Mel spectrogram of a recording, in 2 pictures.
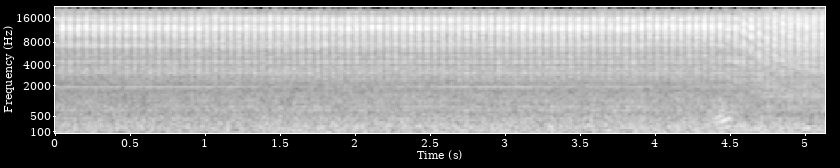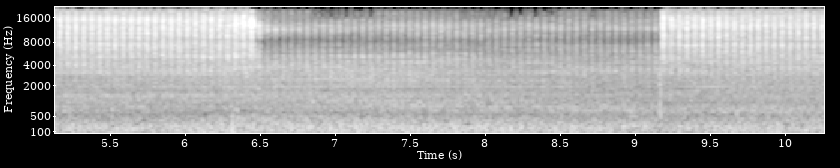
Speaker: All right, testing the alternator now after I got everything installed. Sounds different. It's not squeaking at least, but let's just see how it does.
